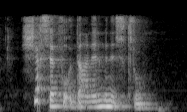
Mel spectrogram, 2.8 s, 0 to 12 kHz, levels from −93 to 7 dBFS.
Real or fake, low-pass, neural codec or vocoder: real; 7.2 kHz; none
